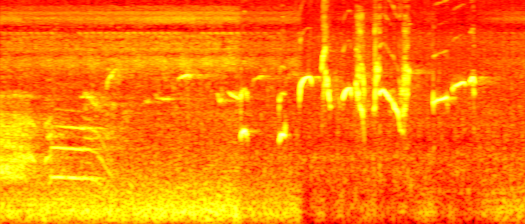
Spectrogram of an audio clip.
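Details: Oriental magpie-robin in East Java, recorded on an Android phone: after a stretch of noisy rumble and a few thin notes, a lively burst of sharp whistled and sweeping notes, rapid and varied, rising and falling, against a steady background hiss.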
